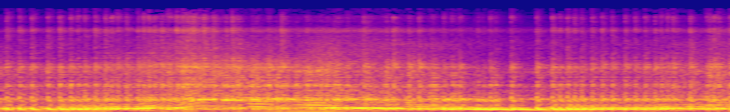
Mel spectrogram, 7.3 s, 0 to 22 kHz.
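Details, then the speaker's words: 1995 Arctic Cat ZR700 carbureted two-stroke snowmobile engine after spark diagnosis: even steady idle with crisp regular beat, no misses or knocks; normal idle, engine sounds great. "all right guys so that's it you can see those pistons worked great uh engine sounds awesome"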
